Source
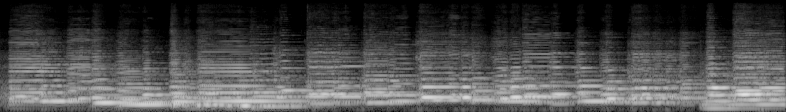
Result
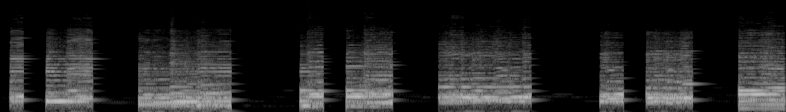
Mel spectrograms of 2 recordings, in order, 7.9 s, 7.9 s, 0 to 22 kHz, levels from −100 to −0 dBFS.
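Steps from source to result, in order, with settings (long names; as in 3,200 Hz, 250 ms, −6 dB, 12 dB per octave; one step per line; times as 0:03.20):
high-pass filter 89 Hz 24 dB per octave
notch filter 790 Hz, Q 12
single-tap delay 596 ms −7 dB
downward compressor, threshold −25 dBFS, peak gain reduction 10.5 dB
low-shelf EQ 440 Hz +9.5 dB
brickwall limiter −23.5 dBFS, peak gain reduction 12 dB
noise gate −31 dBFS, range −47 dB
comb filter 7.4 ms, depth 61%
convolution reverb RT60 0.80 s, pre-delay 6 ms, DRR 4.5 dB
gate pattern "x.xx..xxxx..." 65 BPM −60 dB
parametric band 4,300 Hz +7.5 dB 2.3 octaves
tuned comb filter 330 Hz, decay 0.29 s, harmonics all, mix 60%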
